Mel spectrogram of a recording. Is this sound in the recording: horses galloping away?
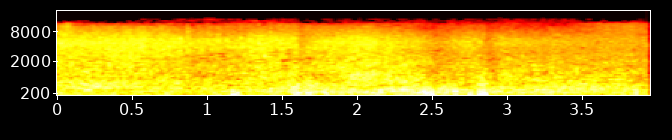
no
